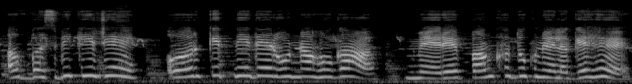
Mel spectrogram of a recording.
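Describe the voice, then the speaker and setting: A woman's voice: very high-pitched, slow pace, bright, forceful tone, heavily acted. A woman voicing an anxious, naive young female bird in a children's cartoon, whiny and pleading. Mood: whining. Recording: noticeable background noise.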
